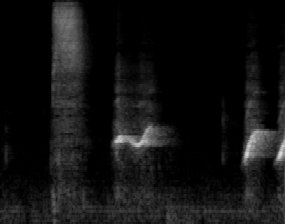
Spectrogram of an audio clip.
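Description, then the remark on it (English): A sharp hiss is followed by a series of short whistles, swooping up and holding, like a man's catcall wolf whistle at a woman, repeated with brief pauses between bursts. “Don't flatter yourself, ma'am, because he whistling at you.”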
